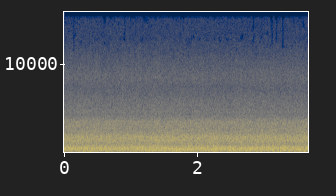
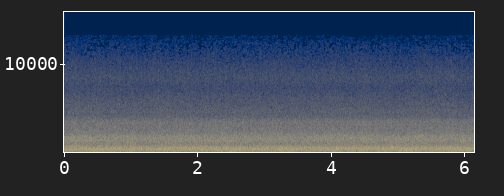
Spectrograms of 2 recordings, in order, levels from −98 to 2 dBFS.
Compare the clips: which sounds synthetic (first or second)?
first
